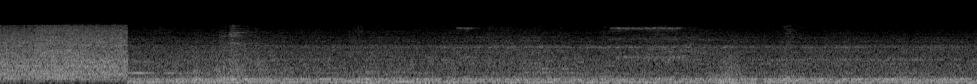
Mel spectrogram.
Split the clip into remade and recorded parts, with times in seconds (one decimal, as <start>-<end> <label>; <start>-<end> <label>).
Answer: 0.0-9.8 recorded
